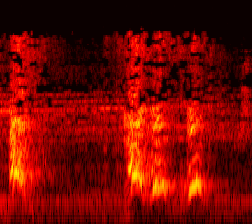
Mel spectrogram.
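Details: Small pet Chihuahua letting out one sharp bark, then a pause, then a quick run of three yaps over a steady low hum in the room.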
